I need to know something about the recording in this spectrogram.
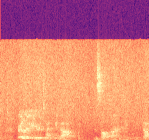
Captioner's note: woman's Voice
